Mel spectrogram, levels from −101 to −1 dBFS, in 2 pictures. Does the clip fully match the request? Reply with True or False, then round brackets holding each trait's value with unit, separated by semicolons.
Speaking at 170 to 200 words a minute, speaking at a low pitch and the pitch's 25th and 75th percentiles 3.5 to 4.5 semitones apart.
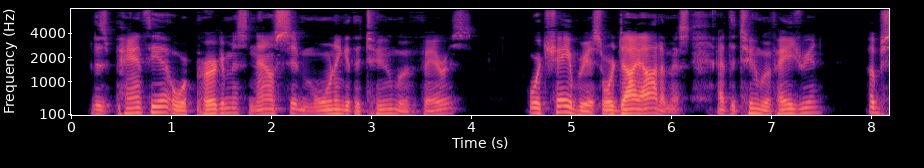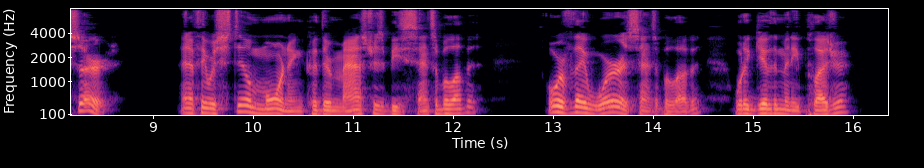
True (180 wpm; 120 Hz; 4.1 semitones)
